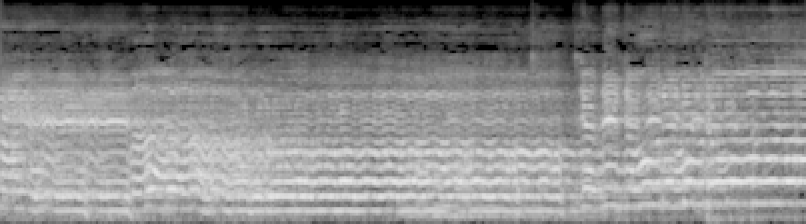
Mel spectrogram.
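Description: A man's voice chanting a melodic religious recitation through a microphone, in wavering, ornamented lines that settle into long held notes in the second half.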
